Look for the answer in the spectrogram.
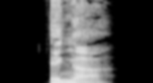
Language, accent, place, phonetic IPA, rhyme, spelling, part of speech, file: German, Germany, Berlin, [ˈɛŋɐ], -ɛŋɐ, enger, adjective, De-enger.ogg
- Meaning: 1. comparative degree of eng 2. inflection of eng: strong/mixed nominative masculine singular 3. inflection of eng: strong genitive/dative feminine singular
